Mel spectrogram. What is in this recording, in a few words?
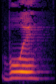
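"buhe", Spanish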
